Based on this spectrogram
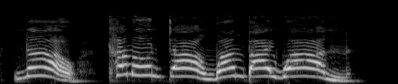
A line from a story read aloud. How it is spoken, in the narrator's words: shouted up Sooty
